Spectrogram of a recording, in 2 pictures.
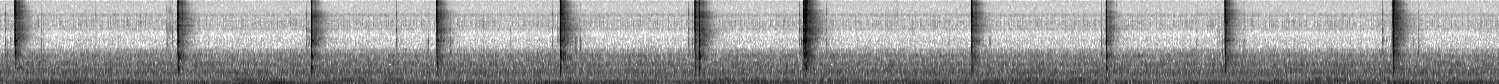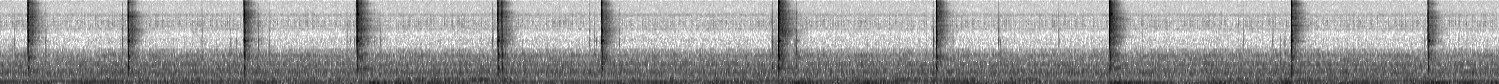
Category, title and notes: Sound effects > Objects / House appliances
MACHAppl-Blue Snowball Microphone Hair Dryer, Switch, On, Off Nicholas Judy TDC
A hair dryer switching on and off.
Blue-brand, Blue-Snowball, foley, hair-dryer, off, switch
